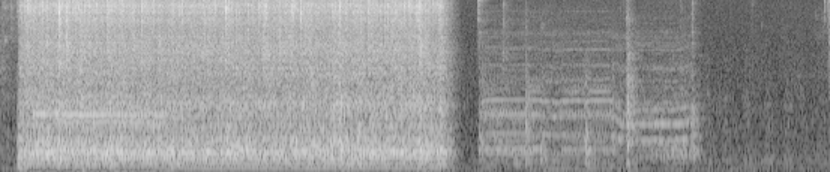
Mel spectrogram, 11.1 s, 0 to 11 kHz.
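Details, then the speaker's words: Bosch TES50129RW_BK bean-to-cup coffee machine making an espresso: loud, even gritty bean grinding for about six seconds, then quieter hum and ticks as the water heater starts; normal grinder operation. "as you can hear the grinding beans is a little loud what I would say is that personal experience is that it's not as loud as other machines"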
